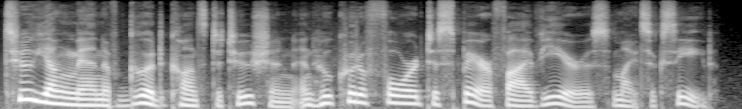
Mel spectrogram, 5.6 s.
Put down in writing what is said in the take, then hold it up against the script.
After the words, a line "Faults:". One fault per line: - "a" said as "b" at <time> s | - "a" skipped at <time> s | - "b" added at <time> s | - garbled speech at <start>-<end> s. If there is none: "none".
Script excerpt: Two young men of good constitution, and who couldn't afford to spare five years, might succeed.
Two young men of good constitution, and who could afford to spare five years, might succeed.
Faults:
- "couldn't" said as "could" at 2.5 s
